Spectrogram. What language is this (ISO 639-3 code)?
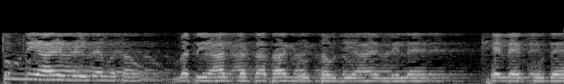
hin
